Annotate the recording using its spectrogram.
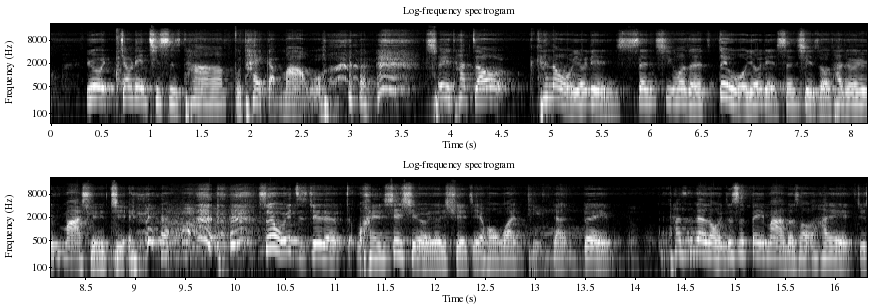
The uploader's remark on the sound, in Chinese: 本集節目取自天下文化舉辦的。台北新書分享簽書會現場錄音。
